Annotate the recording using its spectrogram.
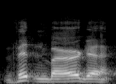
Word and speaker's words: Wittenberg: or in the German, they, all the W's are pronounced. You know, we have Volkswagen, it's Volkswagen. So it's Wittenberg on October the 31st, 1517.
